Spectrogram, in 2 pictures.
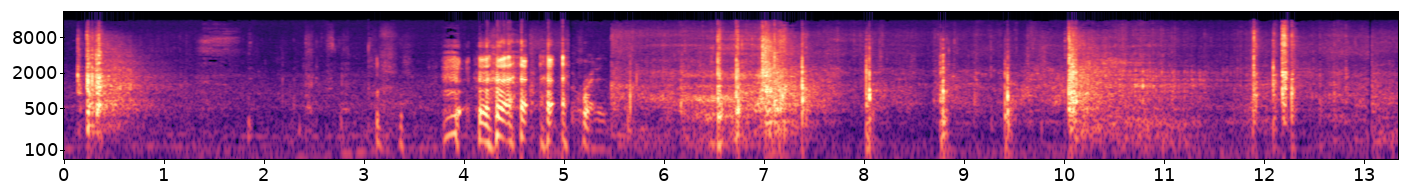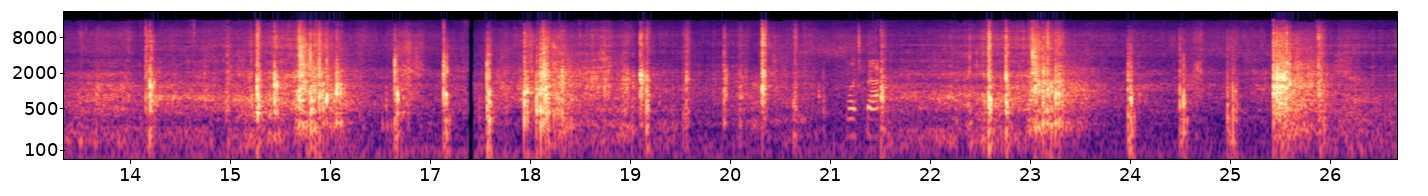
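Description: A skateboard clacks and slaps down hard on concrete.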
